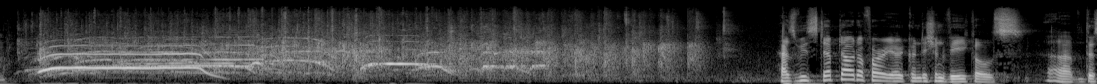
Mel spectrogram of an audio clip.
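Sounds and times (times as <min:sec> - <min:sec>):
audience round of applause for first speaker: 0:00.0 - 0:07.4
speech: 0:07.8 - 0:10.9.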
